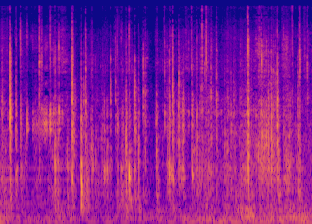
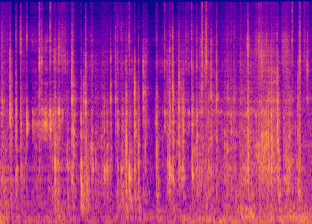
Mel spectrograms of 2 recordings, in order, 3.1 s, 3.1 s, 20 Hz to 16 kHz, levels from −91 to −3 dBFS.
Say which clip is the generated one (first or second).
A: second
